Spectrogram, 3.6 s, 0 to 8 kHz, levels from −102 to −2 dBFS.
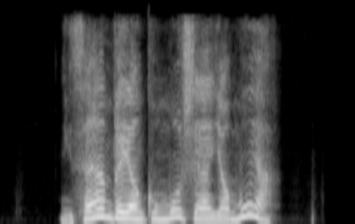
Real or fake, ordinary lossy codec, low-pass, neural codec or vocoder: fake; AAC, 48 kbps; 7.2 kHz; codec, 16 kHz in and 24 kHz out, 0.4 kbps, LongCat-Audio-Codec, two codebook decoder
